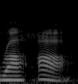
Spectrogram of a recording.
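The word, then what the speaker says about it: רָאָה: And the next one is to see, which is H7200, pronounced Ra'ah.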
